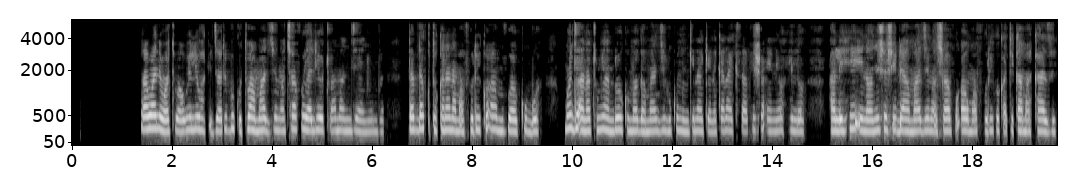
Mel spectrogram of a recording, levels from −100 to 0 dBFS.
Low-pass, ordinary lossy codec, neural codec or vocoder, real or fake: 5.4 kHz; AAC, 32 kbps; none; real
